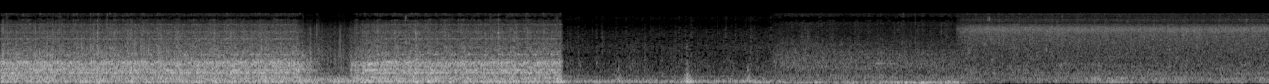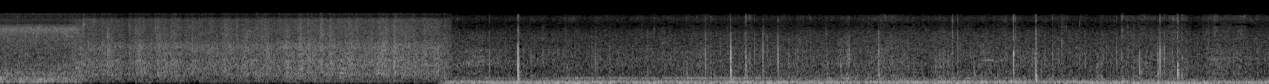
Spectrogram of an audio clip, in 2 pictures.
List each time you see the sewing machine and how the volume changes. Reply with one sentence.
You can hear the sewing machine from 0.0 to 5.7 s, at a steady volume.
